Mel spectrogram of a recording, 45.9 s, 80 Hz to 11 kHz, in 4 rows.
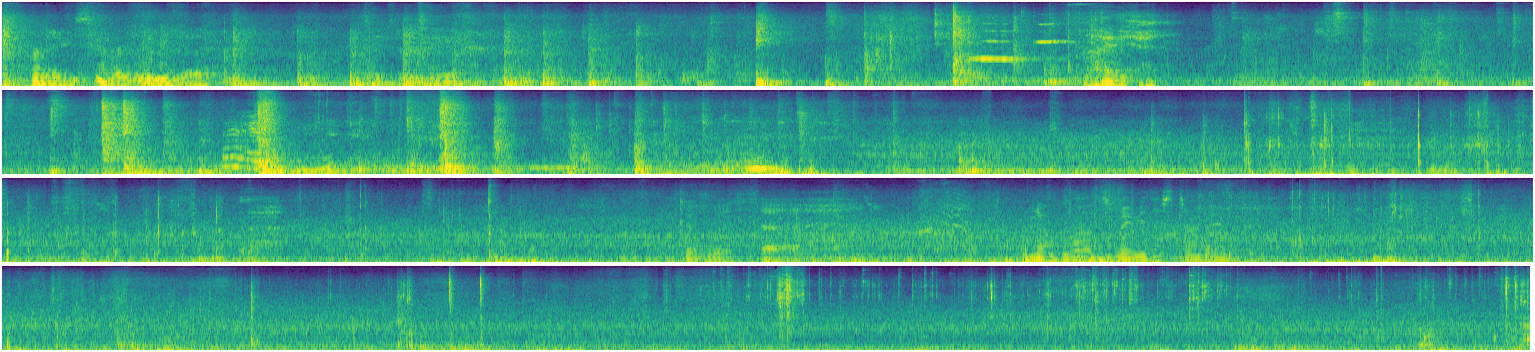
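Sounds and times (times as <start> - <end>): street background noise: 0.0 - 45.9
doors opening and shutting: 6.4 - 8.5, 12.0 - 19.3.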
